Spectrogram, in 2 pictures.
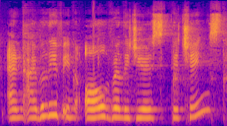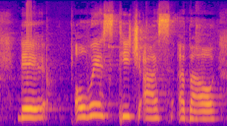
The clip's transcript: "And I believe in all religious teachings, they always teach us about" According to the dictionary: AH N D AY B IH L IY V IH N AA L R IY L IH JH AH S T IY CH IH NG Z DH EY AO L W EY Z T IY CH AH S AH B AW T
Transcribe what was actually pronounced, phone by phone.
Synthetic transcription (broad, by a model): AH N AY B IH L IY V IH N AA L R IY L IH JH AH S T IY CH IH NG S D EY AO L W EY S T IY CH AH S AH B AW T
